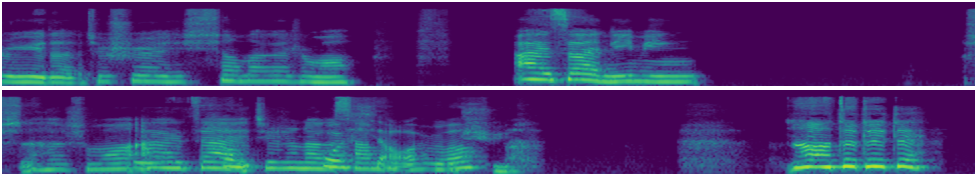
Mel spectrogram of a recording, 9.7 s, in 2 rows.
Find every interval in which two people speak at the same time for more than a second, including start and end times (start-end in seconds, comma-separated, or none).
5.5-7.3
